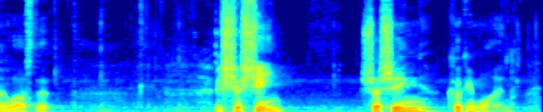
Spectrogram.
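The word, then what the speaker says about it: Shaoxing: This is, do you remember the pronunciation? I lost it. Shashing.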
